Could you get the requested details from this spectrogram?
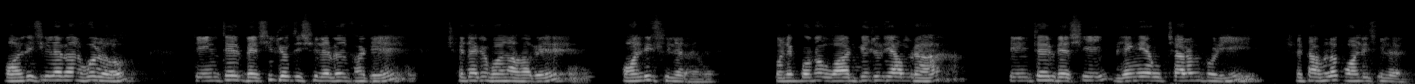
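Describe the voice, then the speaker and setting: Slow, deliberate man teaching a lesson. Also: on the high side, fairly even intonation, highs cut off. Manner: slow, deliberate, drawn-out example words. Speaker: English tutor. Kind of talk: slow classroom explanation.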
